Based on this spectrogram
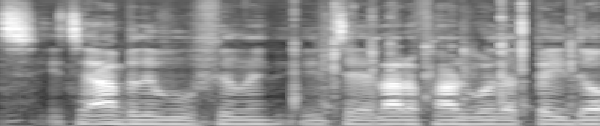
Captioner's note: keyboard clicking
